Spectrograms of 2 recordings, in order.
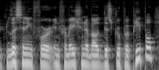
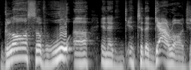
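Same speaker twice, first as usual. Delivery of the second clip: fake British accent; 3 dB louder than usual. Shown as a demonstration. Showing how Brits pronounce words differently, fake British accent. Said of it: "my fake British accent here".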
